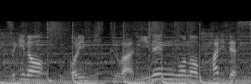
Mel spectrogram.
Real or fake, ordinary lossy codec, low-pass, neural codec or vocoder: real; none; none; none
